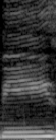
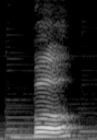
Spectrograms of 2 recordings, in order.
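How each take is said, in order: First: The letter is said as its full name. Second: The letter is said as its short sound. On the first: The speaker calls it wrong. "ऐसे नहीं कराना चाहिए" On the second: The speaker calls it right. "ये जो है ये फोनिक्स हैं"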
